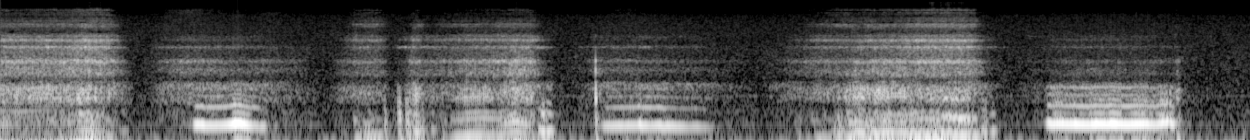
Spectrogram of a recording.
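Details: Person's own weird sleep noises, questioning snoring or sleep apnea: low, rumbling snores with a vibrating, groaning quality on several breaths over about nine seconds, against steady low room hum.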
